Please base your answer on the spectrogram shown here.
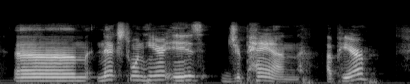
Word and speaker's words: Japan: Um, next one here is Japan up here. Stress on the end.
